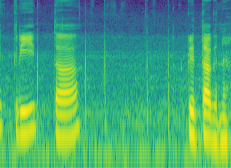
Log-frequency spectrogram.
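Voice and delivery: "कृतघ्न" broken slowly as kri, ta, then kritaghna; syllable by syllable. Shown as a demonstration. Teacher contrasting the opposite word for students, syllable by syllable. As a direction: sound out "कृतघ्न" slowly, then join it with a clear घ्न. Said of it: "ऐसे होता है".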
